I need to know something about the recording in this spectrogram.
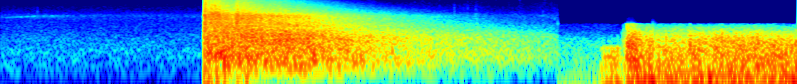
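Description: A shotgun fires with a loud, sharp boom.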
